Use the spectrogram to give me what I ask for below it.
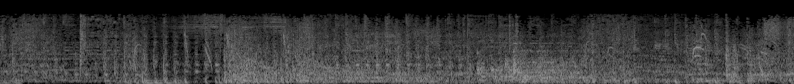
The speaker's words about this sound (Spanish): Dispara a un rival que intentaba llevarse la pistola.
